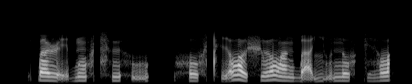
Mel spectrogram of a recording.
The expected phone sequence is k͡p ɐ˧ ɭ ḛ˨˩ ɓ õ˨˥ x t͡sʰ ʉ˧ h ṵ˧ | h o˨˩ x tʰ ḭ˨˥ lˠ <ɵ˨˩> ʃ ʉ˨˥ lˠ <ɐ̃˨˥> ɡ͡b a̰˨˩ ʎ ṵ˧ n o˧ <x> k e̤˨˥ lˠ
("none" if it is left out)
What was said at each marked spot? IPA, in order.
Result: ɵ˨˩, ɐ̃˧, x

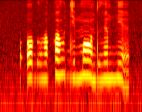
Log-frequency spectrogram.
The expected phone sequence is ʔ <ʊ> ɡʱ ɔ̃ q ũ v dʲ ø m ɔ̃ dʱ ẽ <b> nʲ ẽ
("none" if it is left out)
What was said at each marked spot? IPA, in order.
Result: ɔ, b

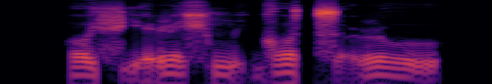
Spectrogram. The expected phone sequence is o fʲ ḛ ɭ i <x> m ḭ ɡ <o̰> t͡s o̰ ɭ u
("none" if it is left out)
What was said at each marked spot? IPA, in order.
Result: x, o

